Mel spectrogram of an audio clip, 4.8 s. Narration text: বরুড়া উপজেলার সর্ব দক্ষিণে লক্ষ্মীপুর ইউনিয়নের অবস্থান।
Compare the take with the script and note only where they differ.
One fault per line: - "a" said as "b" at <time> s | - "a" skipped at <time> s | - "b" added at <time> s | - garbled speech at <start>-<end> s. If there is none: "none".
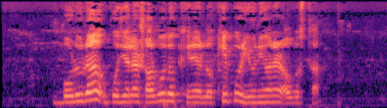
none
